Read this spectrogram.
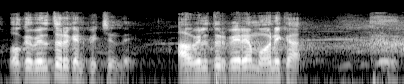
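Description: A young man speaks warmly into a microphone over loudspeakers.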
